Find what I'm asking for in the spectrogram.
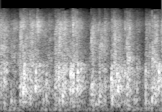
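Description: Audience clapping for a village head and a district head at a road reopening, a dense steady patter of many hands filling the short moment without a break.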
